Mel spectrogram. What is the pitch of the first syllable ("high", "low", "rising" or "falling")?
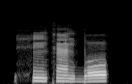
low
